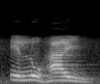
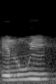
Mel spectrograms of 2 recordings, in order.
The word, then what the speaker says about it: Elohai: Elohim juga keliru bacanya. Yang benar Elohim. Elohai. Orang Yunani membaca Eloi. Karena Alkitab ini ditulis, diterjemahkan dalam bahasa Yunani. Maka ikut stylenya orang Yunani, slangnya orang Yunani, Elohai dibaca Eloi.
